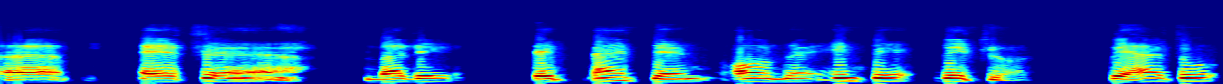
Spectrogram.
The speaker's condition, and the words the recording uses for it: ALS (motor neuron disease). So just so everyone knows, ALS has caused you to have slurred speech or slowed speech.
